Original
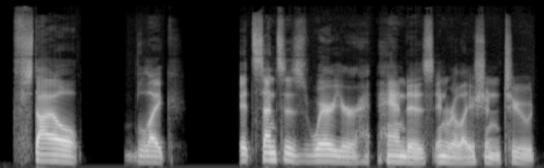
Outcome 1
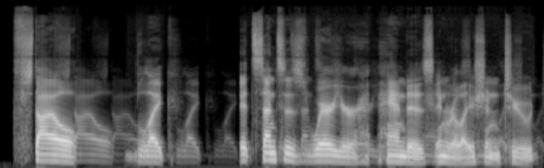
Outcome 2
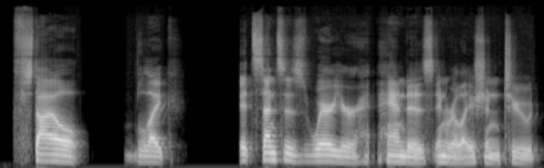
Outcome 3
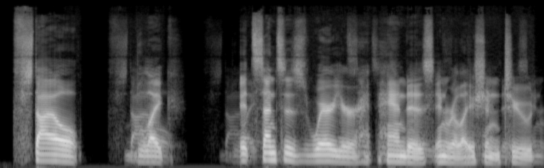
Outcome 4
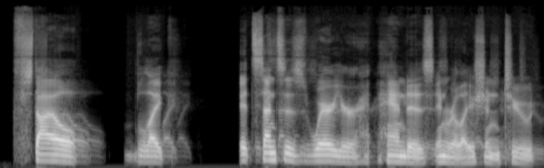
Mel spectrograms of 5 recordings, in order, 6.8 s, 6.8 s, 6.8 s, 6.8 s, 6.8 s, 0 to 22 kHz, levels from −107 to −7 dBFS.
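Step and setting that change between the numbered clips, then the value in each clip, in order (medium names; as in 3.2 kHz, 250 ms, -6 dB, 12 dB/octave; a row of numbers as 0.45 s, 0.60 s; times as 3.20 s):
feedback delay, time: 473 ms, 77 ms, 1183 ms, 182 ms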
